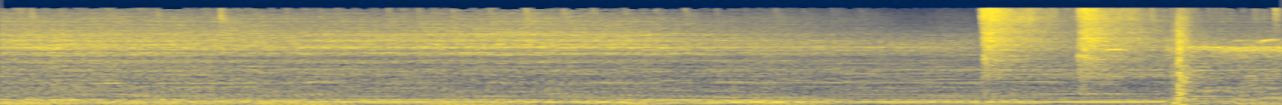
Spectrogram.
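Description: A live rock band playing loud, with guitar over a driving drum kit and a heavy low end; cymbals ring out brightly near the end.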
